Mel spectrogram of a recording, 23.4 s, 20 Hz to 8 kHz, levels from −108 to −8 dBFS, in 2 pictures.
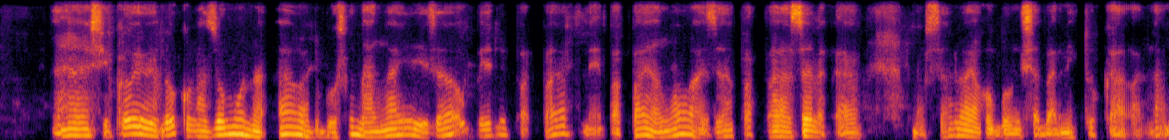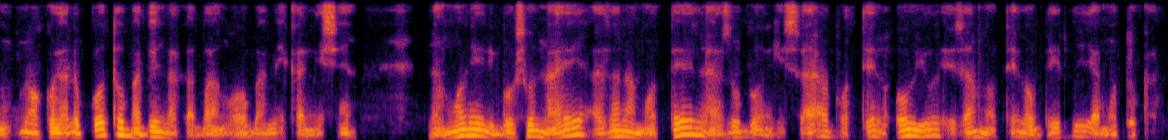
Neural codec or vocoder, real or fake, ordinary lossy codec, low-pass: codec, 16 kHz in and 24 kHz out, 1.1 kbps, FireRedTTS-2 codec; fake; Opus, 24 kbps; 7.2 kHz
